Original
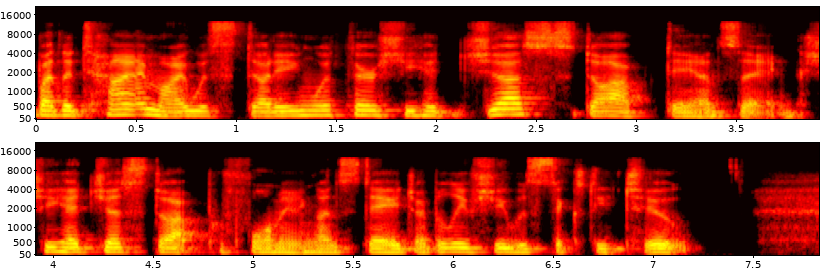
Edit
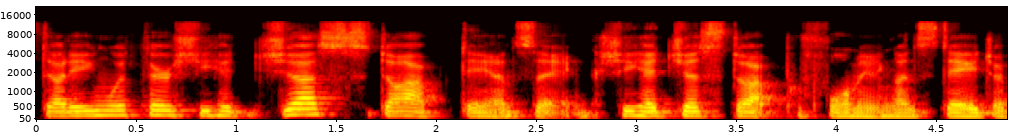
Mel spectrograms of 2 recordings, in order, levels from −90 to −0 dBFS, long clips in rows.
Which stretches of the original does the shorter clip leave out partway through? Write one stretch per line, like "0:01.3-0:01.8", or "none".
none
